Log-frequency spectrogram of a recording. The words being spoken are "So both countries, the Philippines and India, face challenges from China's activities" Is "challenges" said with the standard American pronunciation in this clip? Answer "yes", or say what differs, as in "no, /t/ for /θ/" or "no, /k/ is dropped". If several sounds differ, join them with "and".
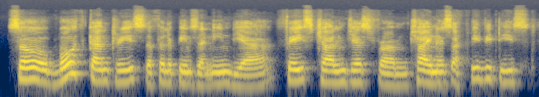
no, /s/ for /z/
